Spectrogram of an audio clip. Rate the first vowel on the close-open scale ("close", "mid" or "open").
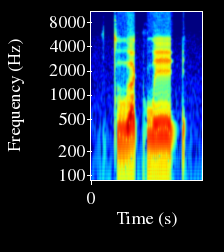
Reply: close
